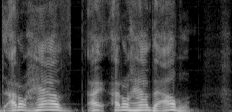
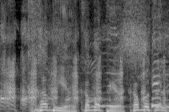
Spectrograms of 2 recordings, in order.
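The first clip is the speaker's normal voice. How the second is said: stern, commanding angry father voice. Retelling calling a girl up to the front, imitating an angry dad. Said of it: "You're like somebody's angry dad at the club".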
